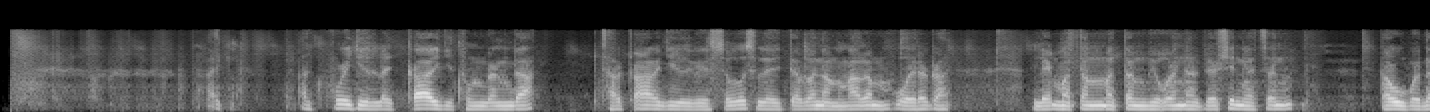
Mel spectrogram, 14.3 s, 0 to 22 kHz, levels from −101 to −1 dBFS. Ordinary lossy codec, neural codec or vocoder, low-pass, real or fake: none; codec, 16 kHz, 1 kbps, FunCodec, trained on LibriTTS, 50 frames a second; 7.2 kHz; fake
